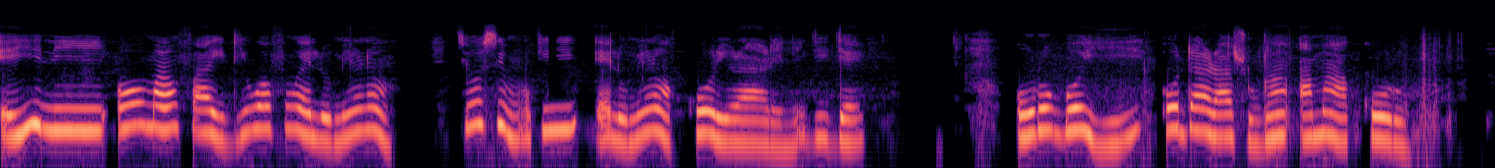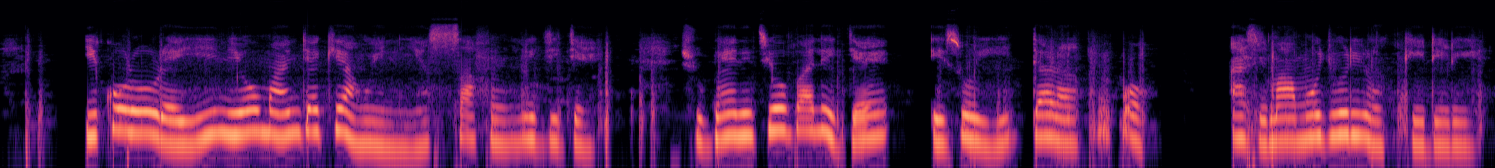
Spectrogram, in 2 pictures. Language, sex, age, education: Yoruba, female, 30-45, tertiary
